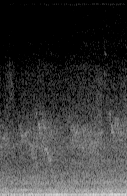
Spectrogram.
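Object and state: Nothing is struck.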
